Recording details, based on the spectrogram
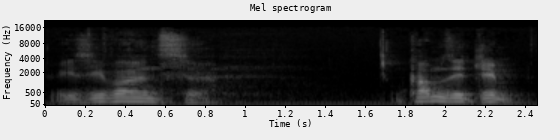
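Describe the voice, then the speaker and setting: An actor playing a level-headed deputy in a radio crime drama, formal, earnest and persuasive. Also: male voice, mid-range voice, normal speed, husky, lightly acted. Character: level-headed, dutiful male deputy, reasoning and deferential. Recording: old radio play, faint noise.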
